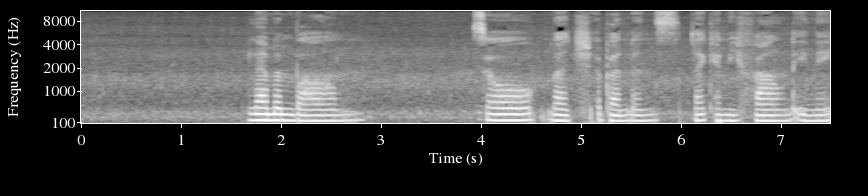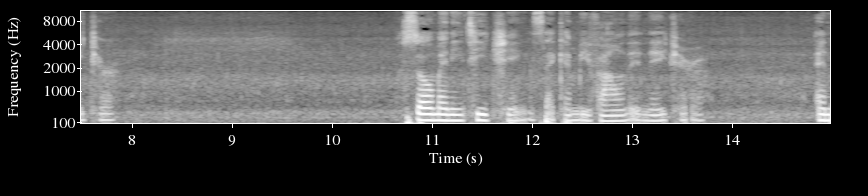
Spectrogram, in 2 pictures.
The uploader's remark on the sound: A short spontaneous episode recorded in between the mountains at the riverside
